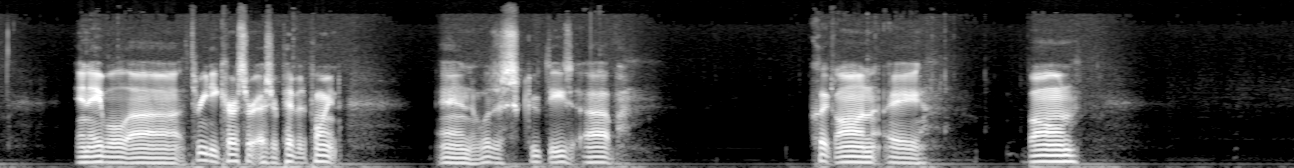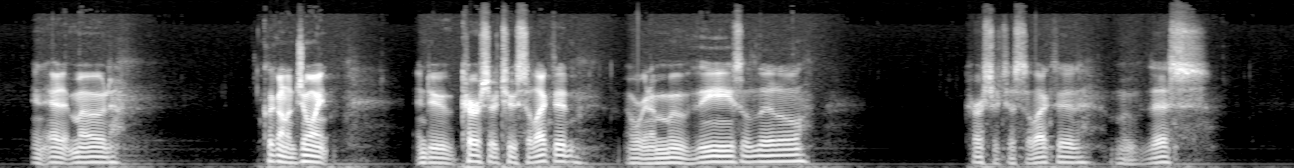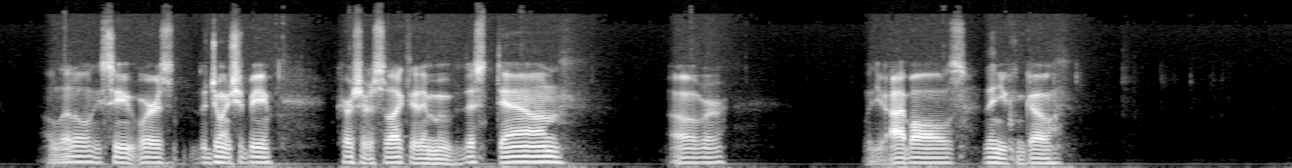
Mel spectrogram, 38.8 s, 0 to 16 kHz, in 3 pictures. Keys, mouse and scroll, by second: 0.2 shift+middle click, 0.7-7.4 drag, 7.4 right click, 8.0 right click, 8.7 Tab, 9.0 right click, 9.7 Tab, 9.8 right click, 10.6 right click, 12.9 click, 15.0 right click, 17.1 shift+s, 18.3-22.0 drag, 22.0 right click, 22.8 shift+s, 23.4-29.0 drag, 29.0 right click, 29.3 shift+s, 29.6-38.0 drag.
